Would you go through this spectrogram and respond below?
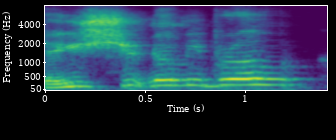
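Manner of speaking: high, loud, indignant wrestler-style voice.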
